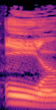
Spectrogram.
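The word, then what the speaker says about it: Hor: Verse 4 says this, from Mount Or. We're going to go with a silent H there, okay?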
